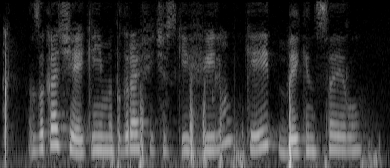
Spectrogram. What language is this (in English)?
Russian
